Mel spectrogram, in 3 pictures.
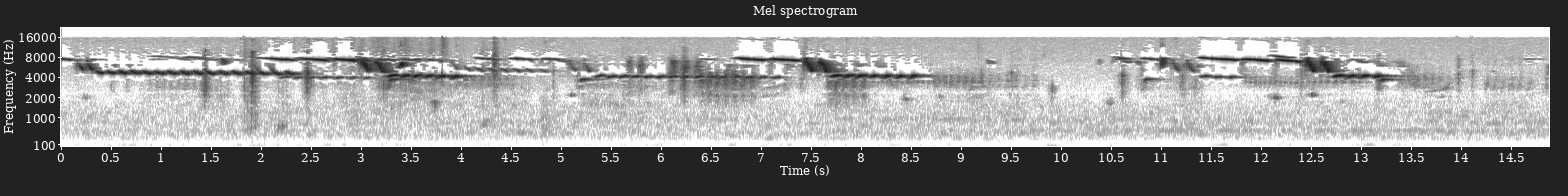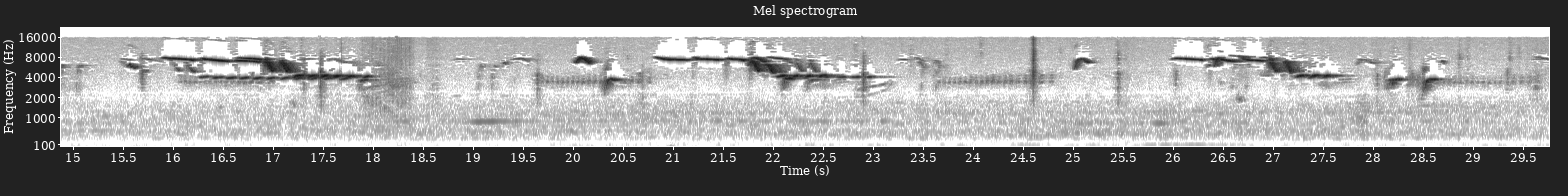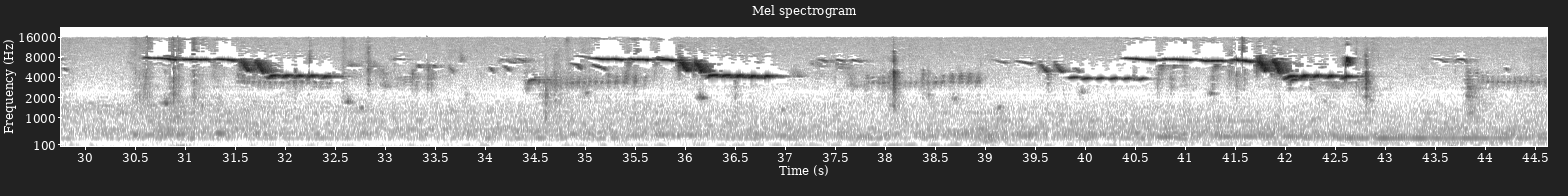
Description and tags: A Bluetit are singig around the birdfeding in the winter.
Mikrophones 2 OM1(line-audio)
Wind protect Röde WS8
birdfeed, soundscape, tit, Tits, tweet, whistle, zoom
